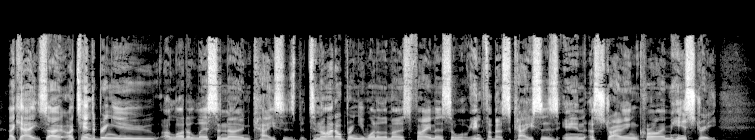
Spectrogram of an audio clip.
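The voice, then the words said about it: Sick, under-the-weather voice. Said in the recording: “sorry about my voice tonight. I've got the man flu a little bit”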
